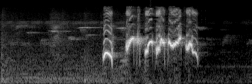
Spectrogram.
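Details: Red-whiskered bulbul in a morning singing practice, a caged bird trained as a lure: one burst of about one second of loud, fluty, warbled notes rising and falling, after faint background hiss.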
